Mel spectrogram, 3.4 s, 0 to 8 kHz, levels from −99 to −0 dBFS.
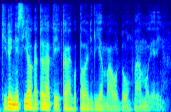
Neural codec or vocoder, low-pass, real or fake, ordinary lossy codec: codec, 16 kHz in and 24 kHz out, 0.6 kbps, FocalCodec, streaming, 2048 codes; 7.2 kHz; fake; MP3, 64 kbps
